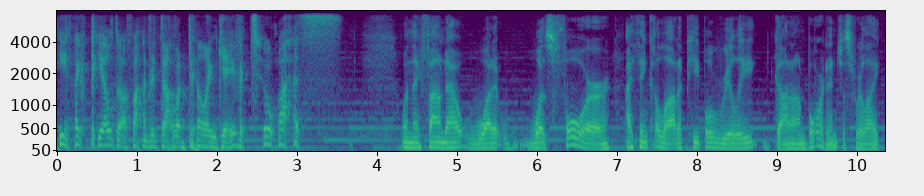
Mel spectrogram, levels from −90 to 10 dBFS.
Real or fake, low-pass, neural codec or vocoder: real; 7.2 kHz; none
